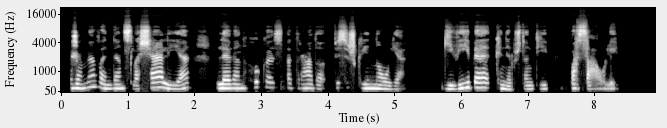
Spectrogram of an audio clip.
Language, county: Lithuanian, Klaipėda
